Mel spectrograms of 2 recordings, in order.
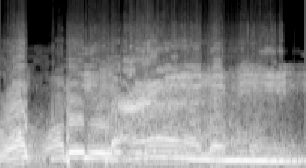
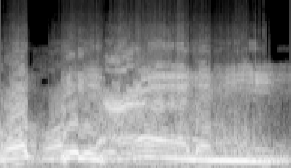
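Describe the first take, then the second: No difference in how they are said.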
